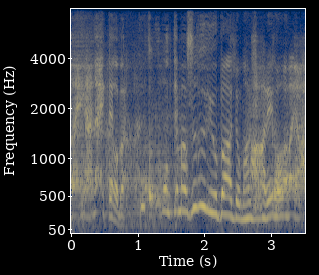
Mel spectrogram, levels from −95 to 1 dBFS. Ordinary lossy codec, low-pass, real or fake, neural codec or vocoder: none; none; fake; codec, 16 kHz, 0.8 kbps, ZipCodec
